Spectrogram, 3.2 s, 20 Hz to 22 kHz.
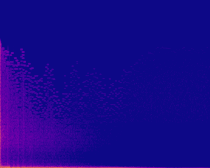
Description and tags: Hard DP04
This is a heavy bass-drum suitable for hard-techno, dark-techno use. It is custom made.
bass-drum, hard-techno, kickdrum, techno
